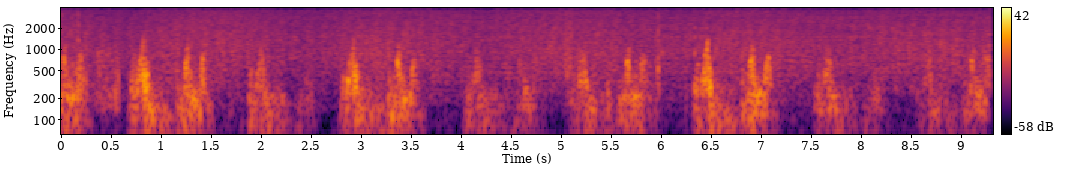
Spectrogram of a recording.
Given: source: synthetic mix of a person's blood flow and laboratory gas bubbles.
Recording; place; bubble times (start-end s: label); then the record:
Doppler ultrasound of blood flow; precordium
0.12-0.31 s: bubbles
0.37-0.64 s: bubbles
0.71-0.79 s: bubbles
0.82-0.93 s: bubbles
5.05-5.15 s: bubbles
5.46-5.58 s: bubbles
5.97-6.06 s: bubbles
6.34-6.42 s: bubbles
9.15-9.32 s: bubbles
From the record:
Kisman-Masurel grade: 221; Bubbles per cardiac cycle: several, 3 to 8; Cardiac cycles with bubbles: 10 to 50%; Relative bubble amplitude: barely perceptible (0.100 to 0.250); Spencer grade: 2 (many but less than half of the cardiac periods contain bubble signals, singularly or in groups); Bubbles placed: anywhere in the cardiac cycle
